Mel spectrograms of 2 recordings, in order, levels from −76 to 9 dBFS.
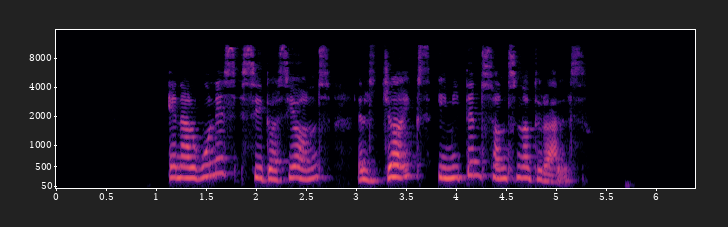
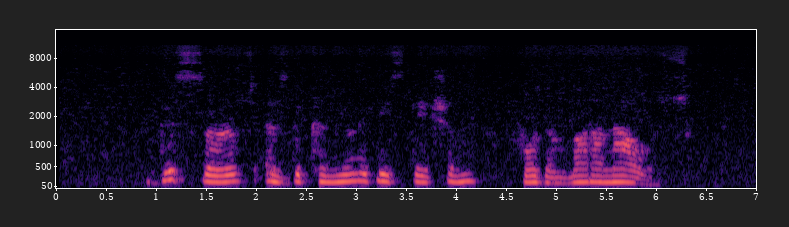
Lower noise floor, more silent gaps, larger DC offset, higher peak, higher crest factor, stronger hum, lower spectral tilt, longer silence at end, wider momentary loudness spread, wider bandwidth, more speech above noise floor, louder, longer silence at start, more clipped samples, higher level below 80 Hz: first, -82 dBFS vs -56 dBFS; neither; neither; about the same, -8 dBFS vs -10 dBFS; about the same, 20 dB vs 16 dB; neither; second, -4 dB/octave vs -8.5 dB/octave; first, 1.1 s vs 0.7 s; second, 9 LU vs 14 LU; about the same, 11.5 kHz vs 11.5 kHz; first, 55 dB vs 32 dB; about the same, -27 LUFS vs -25 LUFS; first, 1.1 s vs 0.9 s; neither; second, -72 dBFS vs -58 dBFS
